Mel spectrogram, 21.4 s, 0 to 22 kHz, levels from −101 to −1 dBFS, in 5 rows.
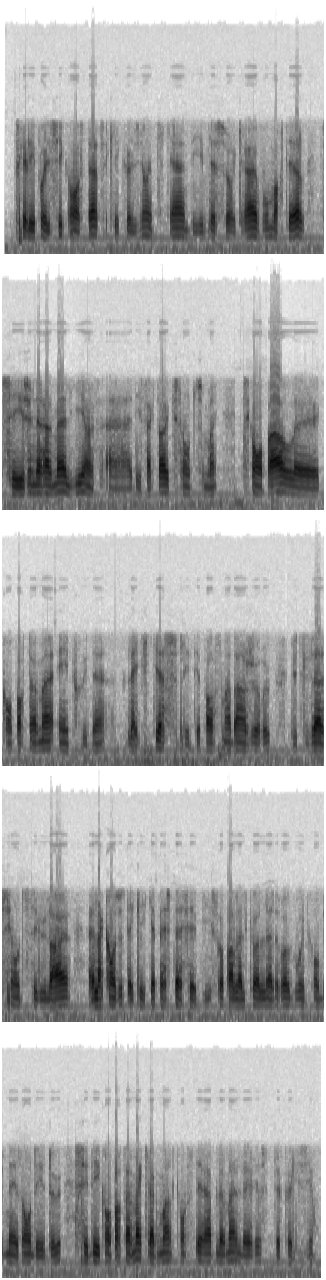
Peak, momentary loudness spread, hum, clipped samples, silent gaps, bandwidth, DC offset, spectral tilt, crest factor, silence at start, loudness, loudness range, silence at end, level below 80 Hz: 0 dBFS; 11 LU; none; under 0.1%; none; 9.2 kHz; under 0.1%; -6.5 dB/octave; 16 dB; 0.15 s; -16 LUFS; 3 LU; 0.1 s; -42 dBFS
